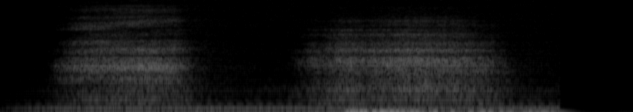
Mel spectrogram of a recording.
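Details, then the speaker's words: Bradypnea demonstration in a respiratory failure lecture: one slow, drawn-out breath in and out, low-frequency breathing pattern described as seen in obesity and alcoholism. "next we have bright apnea which is the low frequency breathing pattern that we see in obesity and alcoholism"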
